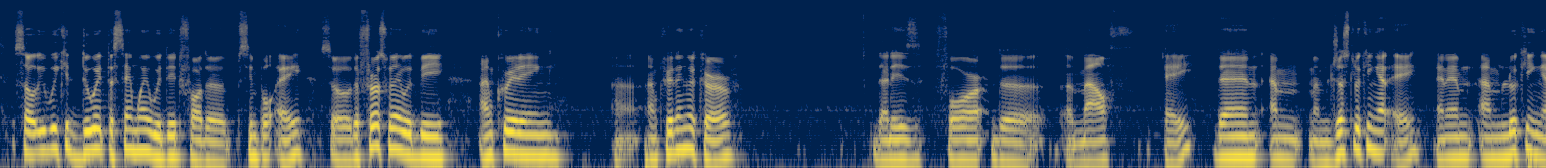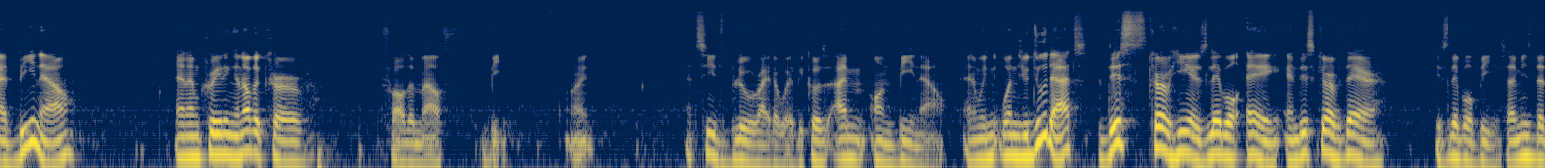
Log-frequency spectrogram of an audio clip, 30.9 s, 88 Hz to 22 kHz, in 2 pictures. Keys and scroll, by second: 6.5 p, 15.3 2.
